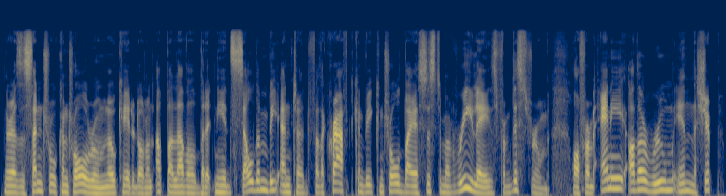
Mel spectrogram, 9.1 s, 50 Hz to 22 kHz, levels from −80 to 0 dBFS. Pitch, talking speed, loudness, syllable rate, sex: 145 Hz, 260 wpm, -19 LUFS, 6.4 syllables/s, male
